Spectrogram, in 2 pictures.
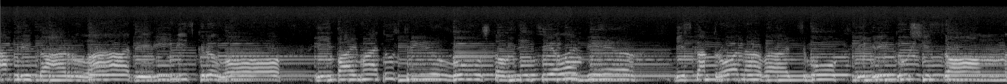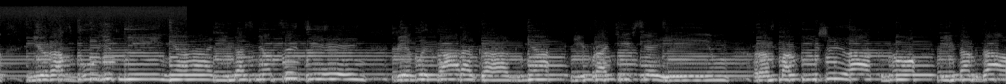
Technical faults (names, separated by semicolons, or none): pre-emphasis left on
